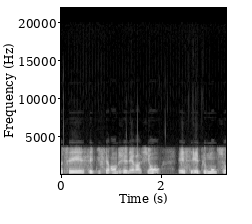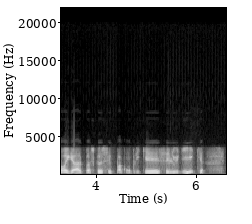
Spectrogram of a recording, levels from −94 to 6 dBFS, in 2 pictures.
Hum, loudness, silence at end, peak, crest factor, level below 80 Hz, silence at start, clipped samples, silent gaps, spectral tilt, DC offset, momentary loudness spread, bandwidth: none; -15 LUFS; 0.05 s; 0 dBFS; 14 dB; -68 dBFS; 0 s; under 0.1%; none; -6.5 dB/octave; under 0.1%; 10 LU; 4.6 kHz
